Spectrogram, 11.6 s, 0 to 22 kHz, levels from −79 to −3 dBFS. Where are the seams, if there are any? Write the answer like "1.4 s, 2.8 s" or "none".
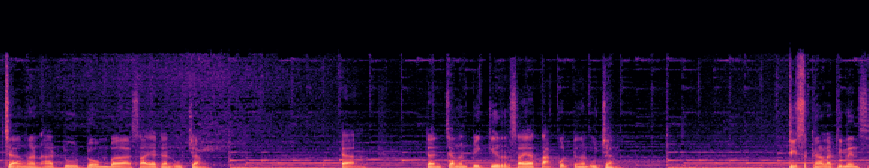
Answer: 2.7 s, 4.2 s, 8.2 s, 10.0 s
